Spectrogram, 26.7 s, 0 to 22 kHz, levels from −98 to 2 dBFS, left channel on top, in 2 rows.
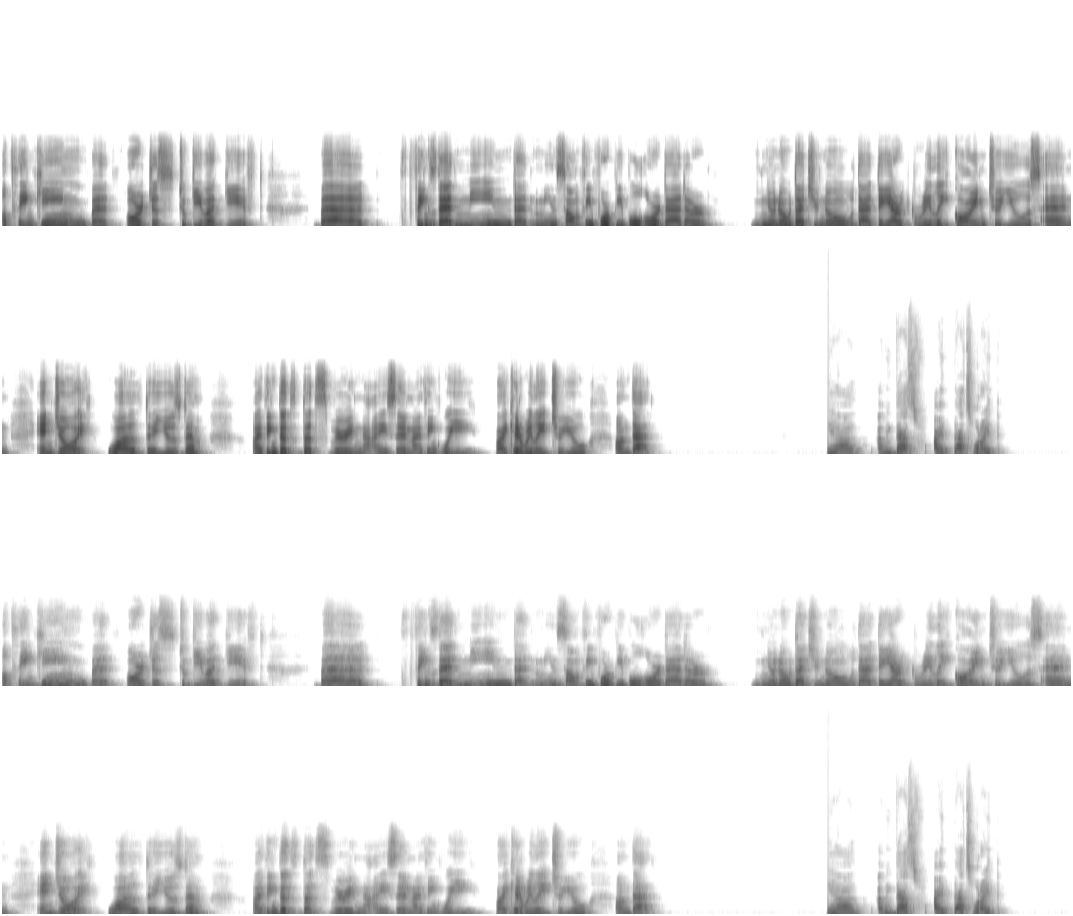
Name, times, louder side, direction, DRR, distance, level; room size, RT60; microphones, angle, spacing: voice 1, 0.0-3.1 4.0-4.5 5.2-8.9 9.4-13.4 13.8-14.4 14.7-15.9 16.5-19.3 19.5-20.7 21.0-21.5, left 7 dB, 70° left, 0.4 m, -34 dB
voice 2, 23.7-24.1 24.3-25.8, left 1 dB, 5° left, 0.4 m, -40 dB
5.0 x 2.1 x 4.0 m
head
